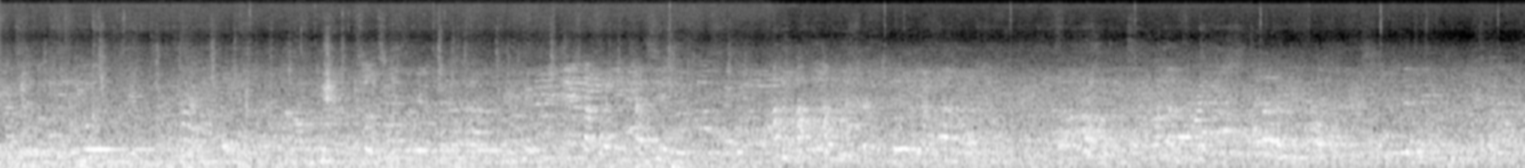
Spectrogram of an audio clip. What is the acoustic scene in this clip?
crowded indoor space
